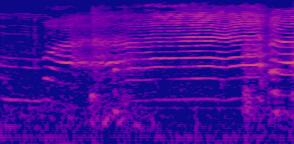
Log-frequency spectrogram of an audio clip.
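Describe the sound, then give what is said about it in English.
A person cries in a drawn-out, high wailing sob that holds steady for a few seconds, fairly loud, with no talking over it. “I made someone cry. Peter Singer made them cry.”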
